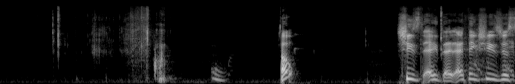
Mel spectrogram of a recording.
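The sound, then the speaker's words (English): A few harsh, sputtering coughs and throat-clearing bursts from someone who swallowed the wrong way, with a sharp single cough in the middle, before a voice starts talking at the end. “Wrong pipe.”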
